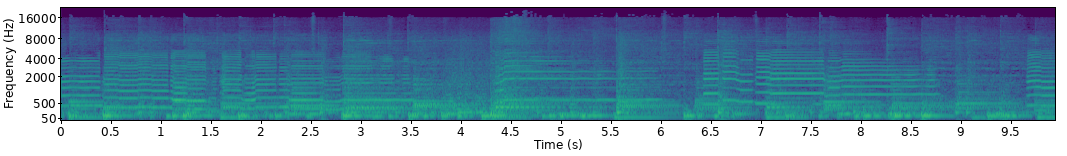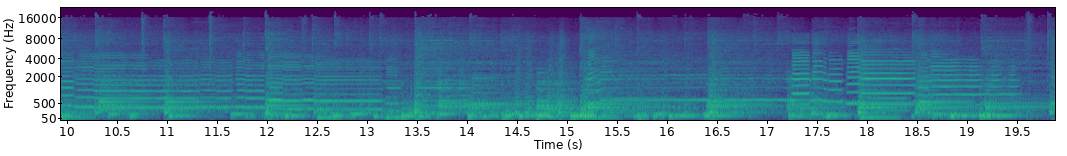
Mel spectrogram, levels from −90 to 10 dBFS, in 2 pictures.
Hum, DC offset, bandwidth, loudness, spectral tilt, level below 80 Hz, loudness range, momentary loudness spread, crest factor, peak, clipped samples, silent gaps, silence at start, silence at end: none; under 0.1%; 19 kHz; -28 LUFS; -4.5 dB/octave; -44 dBFS; 2 LU; 6 LU; 16 dB; -12 dBFS; under 0.1%; none; 0 s; 0 s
